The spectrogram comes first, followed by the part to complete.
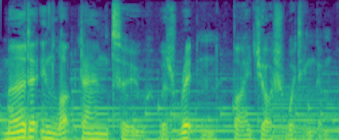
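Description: A man's voice: medium pitch, normal speed. Man reading credits over music. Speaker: credits announcer. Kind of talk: scripted narration. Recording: music under the voice.

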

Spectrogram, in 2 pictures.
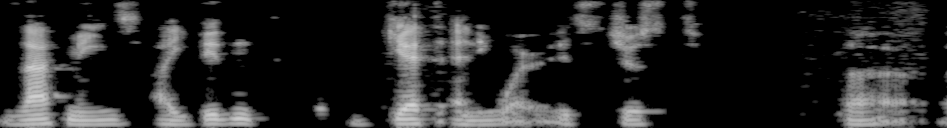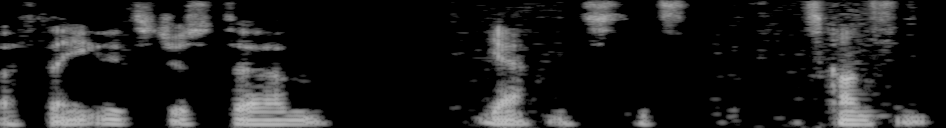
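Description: A man with a low voice and very even intonation, hosting a conversational interview. He speaks in a philosophical, searching manner, recorded close and dry. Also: vocal fry, husky, no echo, low-quality recording. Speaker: podcast host.

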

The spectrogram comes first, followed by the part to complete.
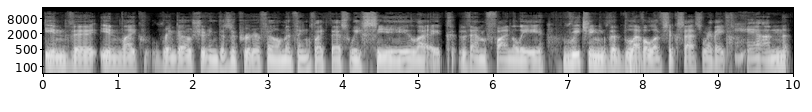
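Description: Man with a lowish voice, thinking aloud. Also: level tone. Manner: halting, rambling, thinking aloud. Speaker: podcast host. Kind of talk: casual mock-scholarly discussion.

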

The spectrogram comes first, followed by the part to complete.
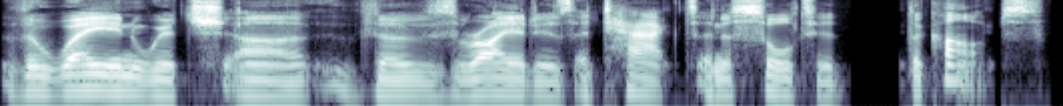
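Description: A man's voice: lowish voice, slow, no room sound, clean studio sound. A man hosting a spontaneous political debate, combative and insistent, stressing his points and stammering into them. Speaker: podcast host.

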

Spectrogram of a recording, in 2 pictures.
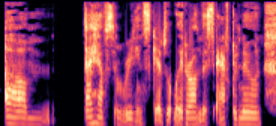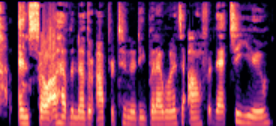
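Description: A woman with a slightly raspy voice giving an unscripted spiritual talk as a course host, meandering with fillers and self-corrections. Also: low voice, level tone, fairly quick, dry recording, studio quality. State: slightly raspy voice from a weather change. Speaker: oracle deck teacher and course host.

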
